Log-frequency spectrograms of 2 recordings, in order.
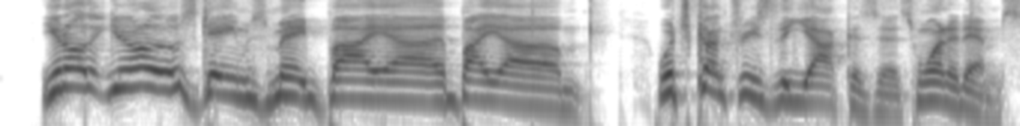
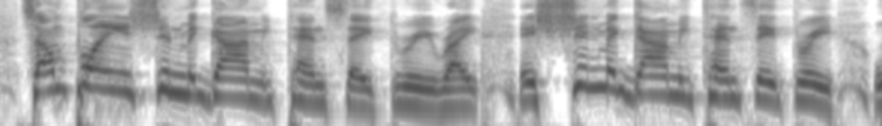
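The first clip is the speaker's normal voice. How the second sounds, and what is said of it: Mobster-style gangster voice. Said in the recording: “talking like a fucking Sopranos character”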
